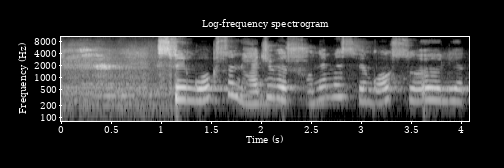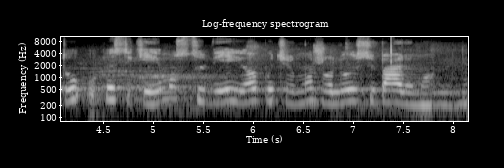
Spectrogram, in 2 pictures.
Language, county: Lithuanian, Panevėžys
